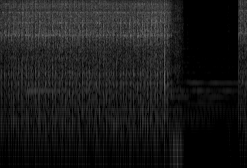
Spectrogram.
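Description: A mining drill in the video game Chipmatic grinds in a loud, dense, rapid hammering rattle that runs steadily, then cuts off abruptly into near silence before briefly starting again.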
